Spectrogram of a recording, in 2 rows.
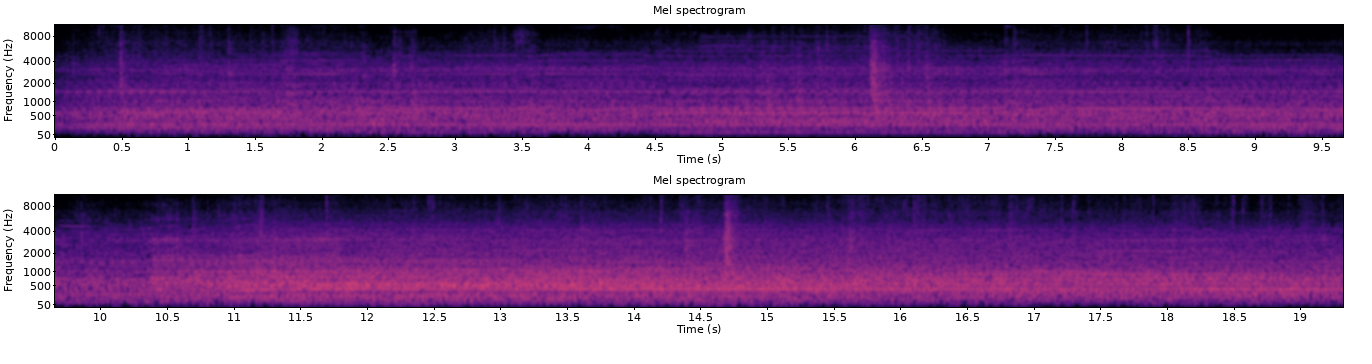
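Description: TYM T654 tractor's diesel engine running steadily while its loader grapple works through brush. About ten seconds in the engine speeds up to a higher steady pitch and runs louder. Two short sharp cracks, one near six seconds in and one near fifteen.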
